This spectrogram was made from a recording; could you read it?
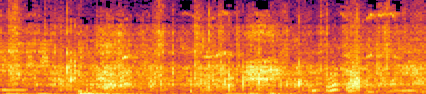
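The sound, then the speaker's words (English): A happy dog whimpers and lets out short high yips over a couple of seconds, slightly muffled and noisy, as if played back from a video. “This is a happy dog.”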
